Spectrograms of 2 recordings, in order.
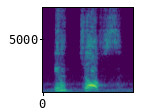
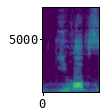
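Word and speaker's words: Kirchhoff: सुनो ध्यान से, किरचॉफ्स का जो प्रोनाउंसिएशन है वो गलत है, वो होता है कीहॉफ्स। क्या होता है? कीहॉफ्स। क्योंकि ये जर्मन बंदा है, जर्मन फिजिक्स वाला बंदा है, और उसमें आर को हम नहीं प्रोनाउंस करते। जैसे अगर कोई जर्मनी से कोई बंदा आएगा और बोलेगा मैंने तुझे पनीर पराठा दिया हुआ है, तो ये बोलेगा पनीर पराठा, आर नहीं प्रोनाउंस करते हम लोग।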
